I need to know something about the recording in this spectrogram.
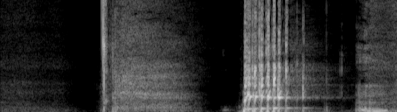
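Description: Two loud, throaty burps in quick succession, the first a rough, drawn-out belch and the second a sharper, raspier one, followed by a brief trailing vocal grunt. No speech.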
